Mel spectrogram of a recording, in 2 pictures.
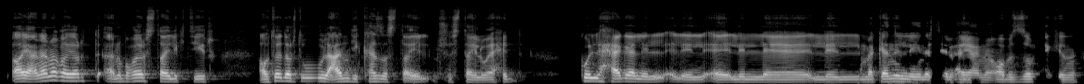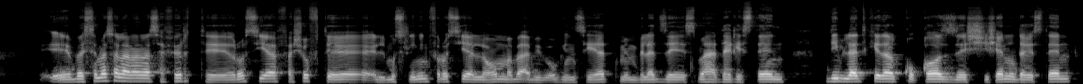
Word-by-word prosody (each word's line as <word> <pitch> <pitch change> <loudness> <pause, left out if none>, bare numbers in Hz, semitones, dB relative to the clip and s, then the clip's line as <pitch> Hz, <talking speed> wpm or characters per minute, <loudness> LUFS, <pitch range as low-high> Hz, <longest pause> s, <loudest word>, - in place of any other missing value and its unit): آه، 135 - +6
يعني 135 +3 +4
أنا 190 +3 +3
غيّرت 165 -3 +2
أنا 140 - -3
باغيّر 150 +3 +1
ستايلي 135 -4 0
كتير 130 -1 -8 0.4
أو - - +3
تقدر 160 +4 +3
تقول 150 -1 -1
عندي 135 0 +4
كذا 135 0 -3
style - - -4
مش - - -17
style 110 -1 -4
واحد 110 0 -5 0.6
كُلّ 155 -2 +3
حاجة 140 0 +4
لل 125 -2 -2
لل 110 0 -4
آآ، 110 - 0
لل 115 0 -4 0.6
للمكان 115 +2 -2
اللي 130 -3 0
يناسبها 115 0 -4
يعني 110 0 -2
آه 120 - -2
بالضبط 120 +2 -6
كده، 110 0 -7 0.6
آآ، 115 - +1
بس 130 +5 0
مثلًا 165 +1 +5
أنا 145 -1 +5
سافرت 145 0 -4
روسيا 120 +6 0
فشُفت 140 +1 -6
المسلمين 115 +1 -1
في 135 - -7
روسيا، 125 0 0
اللي 115 -1 -2
هم 115 +1 -3
بقى 120 - 0
بيبقوا 105 -1 -8
جنسيات 110 +3 -4
من 110 -1 -7
بلاد 115 +2 -1
زي 110 -1 -2
اسمها 120 +2 -1
داغستان، 115 +1 0 0.4
دي 145 +1 +4
بلاد 135 -1 +7
كده 135 -1 +6
قوقاز 125 -1 +5
زي 115 0 0
الشيشان 115 +2 +1
وداغستان 130 +2 +1
120 Hz, 160 wpm, -22 LUFS, 115-140 Hz, 0.6 s, بلاد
